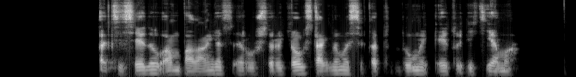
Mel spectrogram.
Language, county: Lithuanian, Šiauliai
